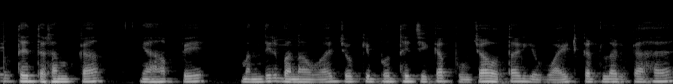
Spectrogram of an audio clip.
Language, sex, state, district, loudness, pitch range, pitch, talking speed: Hindi, male, Bihar, Jamui, -29 LUFS, 125-135 Hz, 130 Hz, 185 wpm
